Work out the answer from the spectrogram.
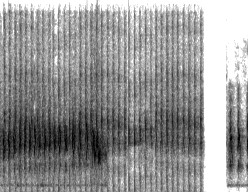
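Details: Sparrow chirps for luring come as a run of loud, quick, high notes, then a sudden short silence, and then a few more chirps.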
